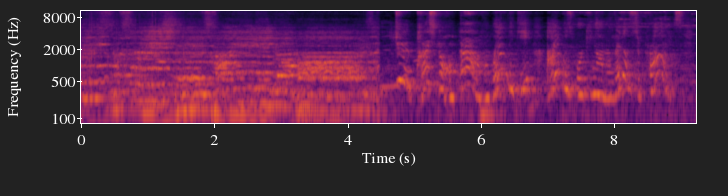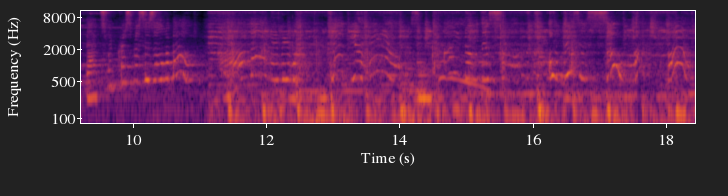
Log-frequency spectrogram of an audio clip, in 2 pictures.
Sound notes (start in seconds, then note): 4.9 Mickey speaks in French; 11.1 upbeat music; 15.4 audience clapping along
